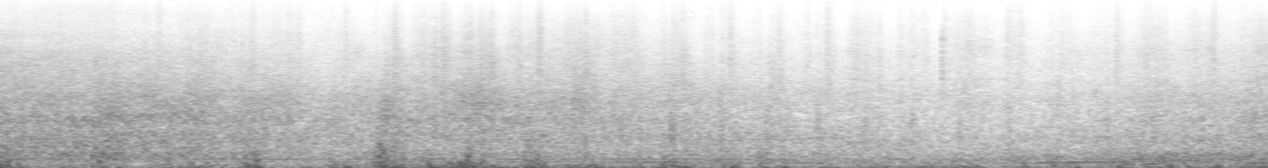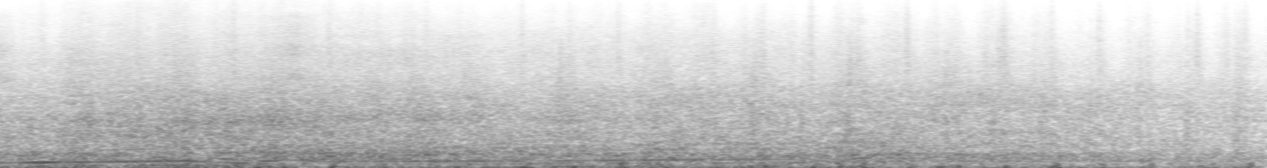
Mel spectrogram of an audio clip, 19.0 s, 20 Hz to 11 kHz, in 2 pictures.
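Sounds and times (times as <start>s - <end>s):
vehicle engine passing: 0.0s - 19.0s.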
